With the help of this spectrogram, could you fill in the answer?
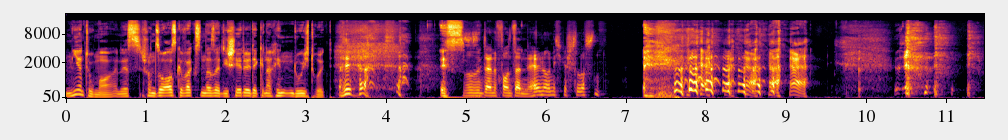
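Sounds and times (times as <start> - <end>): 
speech: 0.0 - 10.6
person laughing: 3.4 - 4.4, 7.2 - 9.4
harsh voiced coughing fit: 3.4 - 4.6, 7.2 - 11.4.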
